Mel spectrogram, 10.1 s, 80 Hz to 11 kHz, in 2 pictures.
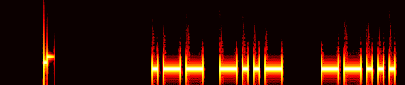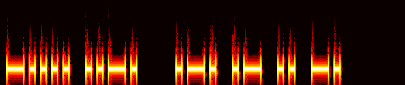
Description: Morse code, heard as a keyed tone, about 17 wpm, 700 Hz. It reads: WX 76F RAIN
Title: Practice QSO - Exchange 2 - Info - 17wpm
